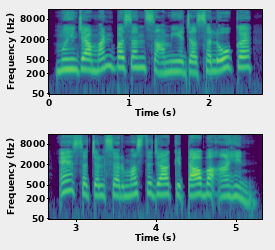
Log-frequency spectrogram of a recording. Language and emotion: Sindhi, neutral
